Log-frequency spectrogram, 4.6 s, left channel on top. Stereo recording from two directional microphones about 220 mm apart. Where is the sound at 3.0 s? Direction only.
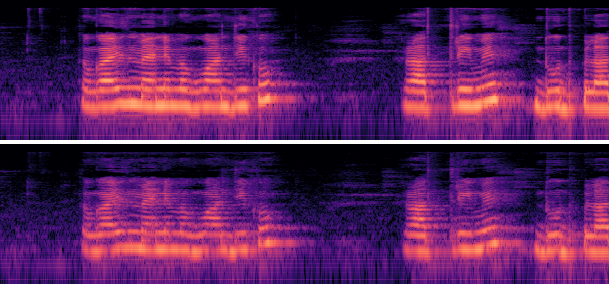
50° left (ahead or behind).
